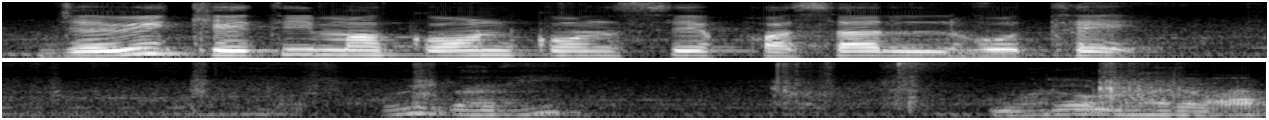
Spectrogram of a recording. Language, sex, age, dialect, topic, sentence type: Chhattisgarhi, male, 25-30, Western/Budati/Khatahi, agriculture, question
